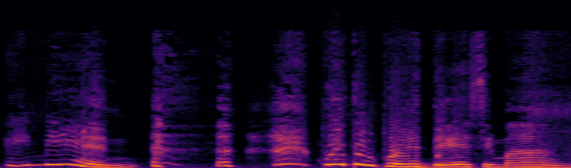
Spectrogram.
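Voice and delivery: high, loud, slow joyful amen with a laugh; joyful exclaim. Acted. Eleanor welcomes neighbor to fellowship, joyful and loud. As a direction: burst into glad praise.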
